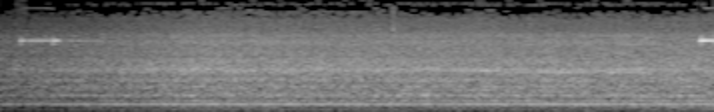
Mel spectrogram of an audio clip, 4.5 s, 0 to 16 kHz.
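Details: Sevilla SV-212II induction cooktop after repair: a short beep, then a steady mid-pitched hum with the fan rushing evenly. It heats normally, drawing about 7.4 A at level 8, up to 2000 W per zone.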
